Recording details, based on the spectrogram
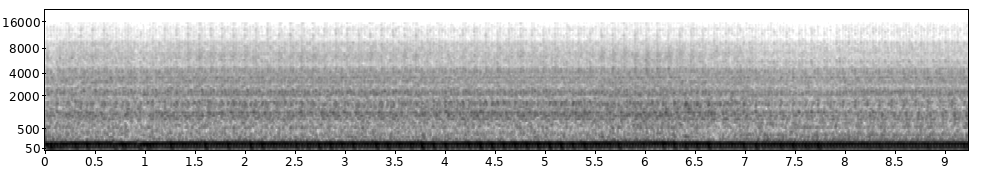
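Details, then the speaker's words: Gehl 3510 skid steer small petrol engine after a new throttle cable was fitted, starting with no choke once the fuel pump primed; a steady, even low drone with no missing beats, idling healthily. "Well, that was just too easy. That thing, no choke or nothing. It just took right off."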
